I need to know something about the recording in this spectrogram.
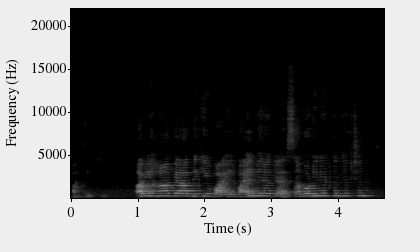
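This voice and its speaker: A woman's voice: high-pitched, fairly even intonation, moderate pace. A woman teaching a grammar lesson, explaining patiently and step by step. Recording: roomy echo, voice from a distance.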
